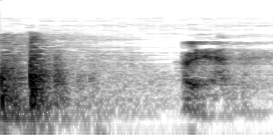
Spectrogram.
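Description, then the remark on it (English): A metal basin is knocked to a hard floor and clatters: two quick crashing hits, a fading rattle, then another clanging bounce that rings briefly before settling, fairly loud. “I knocked the basin to the floor.”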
